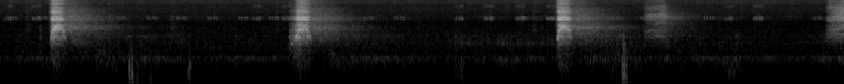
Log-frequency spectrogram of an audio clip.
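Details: A solitary, territorial wild Japanese serow (Capricornis crispus) on a paved mountain road snorts harshly in sharp, hissing blasts about every two and a half seconds as a threat display at a kneeling filmer, over steady insect trilling.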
